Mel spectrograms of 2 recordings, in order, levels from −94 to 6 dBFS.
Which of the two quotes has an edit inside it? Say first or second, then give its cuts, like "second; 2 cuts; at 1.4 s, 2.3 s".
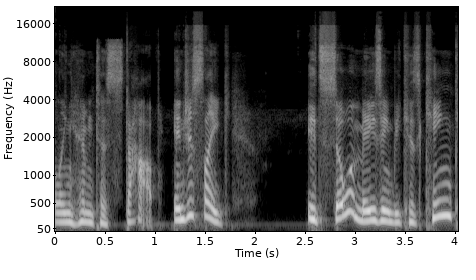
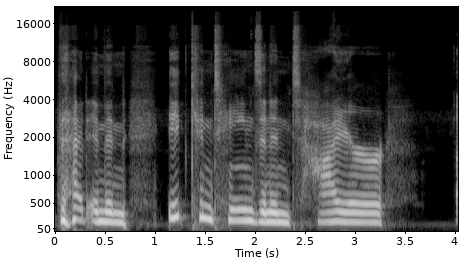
first; 1 cut; at 1.0 s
